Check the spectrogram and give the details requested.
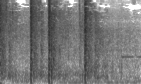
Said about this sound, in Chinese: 他突然将突击步枪探出窗外，对着狼群密集的地方就是一梭子。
